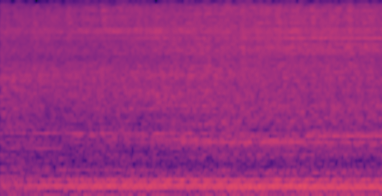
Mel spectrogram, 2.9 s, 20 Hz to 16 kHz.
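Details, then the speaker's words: Lexus SC400 with misfire, likely cylinder 7, shaking at stoplights, traction control light blinking: steady low idle with uneven beat and occasional deeper stumble from the exhaust; cylinder misfire. "You could kind of hear it, the misfire. Bugs. You can hear it from the exhaust too. It has like that deeper sound, like every now and then."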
